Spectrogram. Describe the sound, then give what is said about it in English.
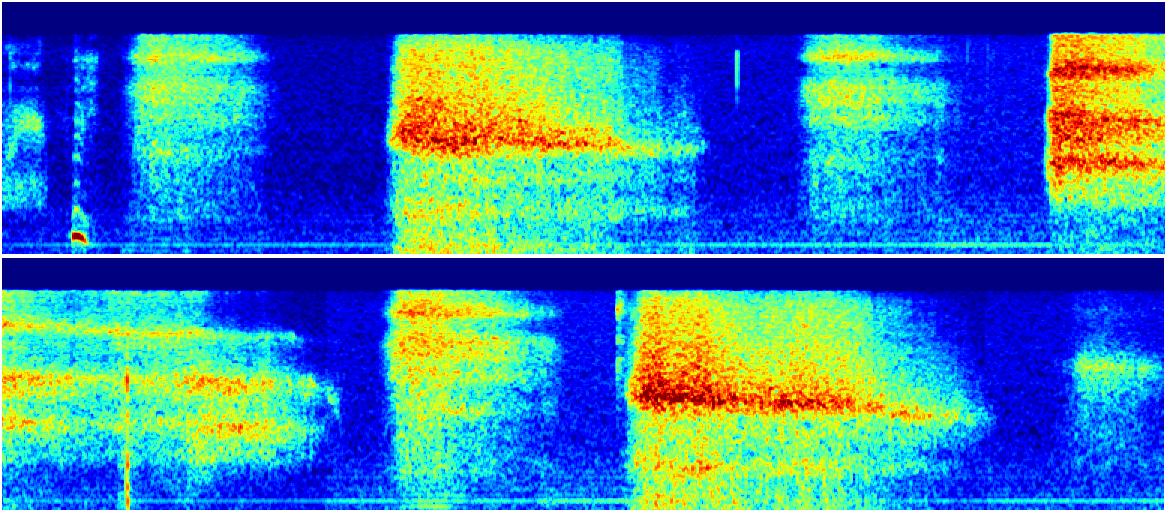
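Slow, deep breaths taken during a guided meditation: several long, airy inhales and exhales in alternation, fairly loud, with short silent pauses between them and no talking. “a couple nice deep breaths.”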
